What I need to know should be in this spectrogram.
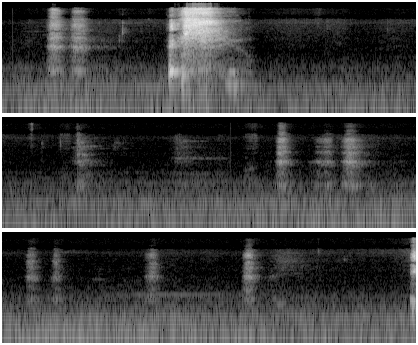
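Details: A single forceful, spray-filled adult sneeze with a quick intake of breath, then quiet room noise and faint clicks.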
